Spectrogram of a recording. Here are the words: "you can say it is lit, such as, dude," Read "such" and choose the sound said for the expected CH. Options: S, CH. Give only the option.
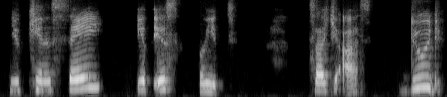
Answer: CH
